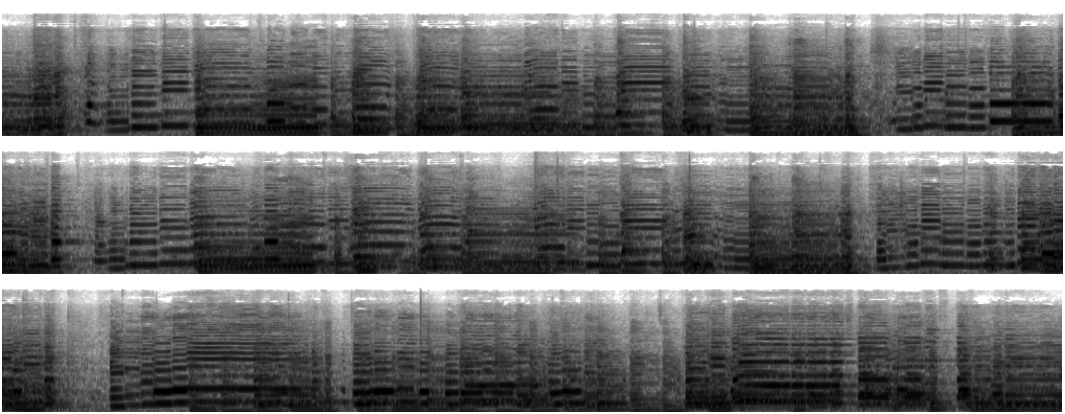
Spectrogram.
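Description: A saxophone quartet playing a jazz piece together, with a low bass line under the upper voices. There are short breaths in the playing about eleven and twenty-two seconds in.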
